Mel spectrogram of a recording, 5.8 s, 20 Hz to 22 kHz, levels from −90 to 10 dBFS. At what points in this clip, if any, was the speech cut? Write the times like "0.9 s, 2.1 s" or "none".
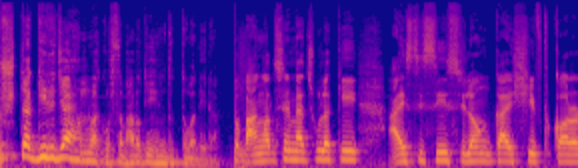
2.3 s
